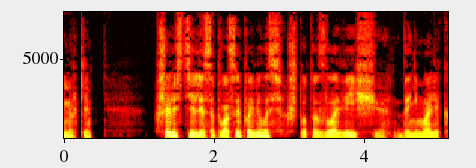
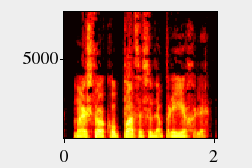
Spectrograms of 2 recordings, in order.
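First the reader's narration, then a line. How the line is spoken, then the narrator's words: Gloomy. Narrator (Russian): мрачно ответил Амбал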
